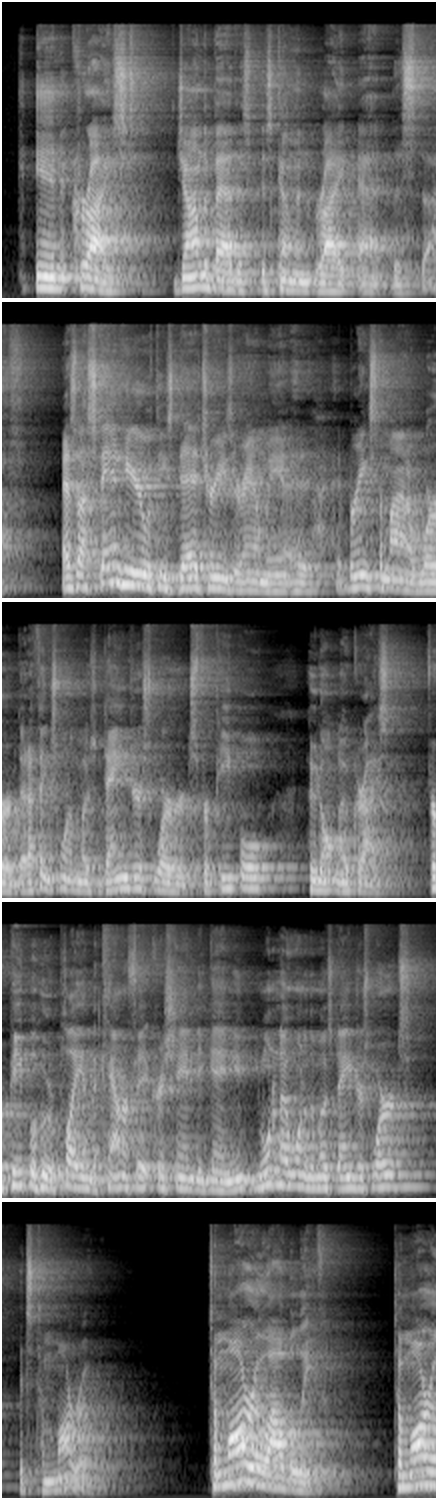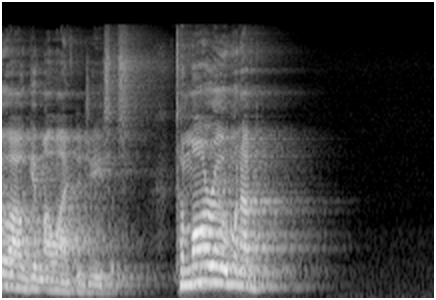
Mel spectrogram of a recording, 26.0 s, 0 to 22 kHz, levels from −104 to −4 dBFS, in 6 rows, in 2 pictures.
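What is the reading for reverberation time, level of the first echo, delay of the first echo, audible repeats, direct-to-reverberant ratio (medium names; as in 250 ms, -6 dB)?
1.1 s, no echo, no echo, no echo, 6.0 dB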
